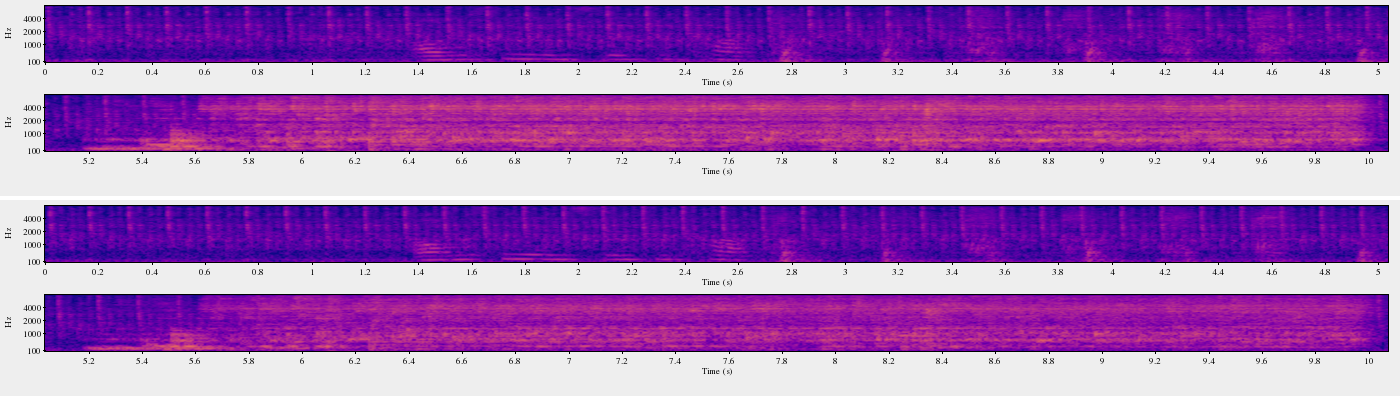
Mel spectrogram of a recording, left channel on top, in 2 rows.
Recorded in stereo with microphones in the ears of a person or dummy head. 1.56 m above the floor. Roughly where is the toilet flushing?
Left.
